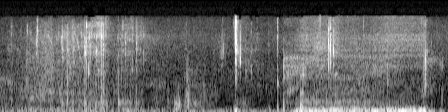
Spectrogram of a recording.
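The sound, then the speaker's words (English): A sharp crack as a can of lager beer is opened, then a second or so of wet sipping and swallowing sounds, with no talking. “All right, well, should we give it a crack and a sip?”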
